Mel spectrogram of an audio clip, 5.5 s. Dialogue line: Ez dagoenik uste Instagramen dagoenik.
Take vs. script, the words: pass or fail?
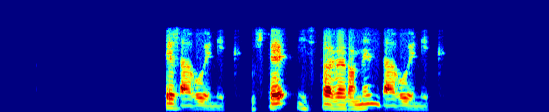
pass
